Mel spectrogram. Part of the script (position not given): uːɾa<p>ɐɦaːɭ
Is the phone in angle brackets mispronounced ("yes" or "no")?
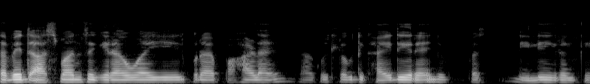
no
